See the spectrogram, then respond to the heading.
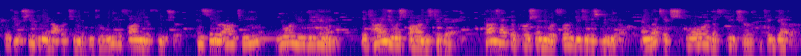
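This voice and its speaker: A man reading a scripted corporate promotional narration with a smooth, polished delivery. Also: fairly high pitch, very animated, fairly quick, mellow. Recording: dull, distant video playback in an echoey room. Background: background music.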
